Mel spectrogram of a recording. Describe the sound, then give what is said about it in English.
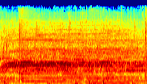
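A large church audience at First Love Church London claps and cheers loudly and continuously, giving Jesus a loud hand clap, with whoops and shouts rising over a dense wash of applause that fills the whole three seconds. “Give Jesus a loud hand clap.”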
